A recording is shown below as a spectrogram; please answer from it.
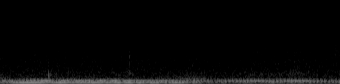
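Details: Steady low electrical hum and rumble indoors ending in a sudden click, with no animal voice.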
